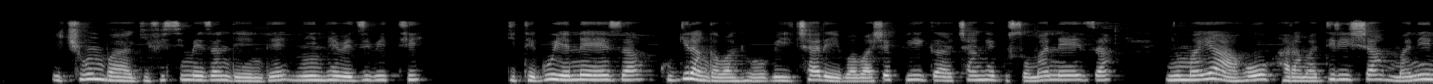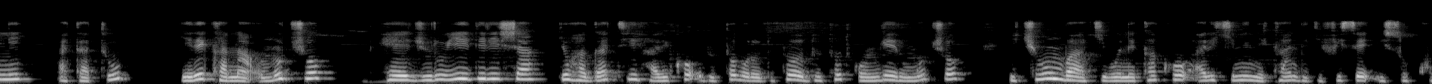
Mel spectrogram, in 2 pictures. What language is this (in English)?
Rundi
